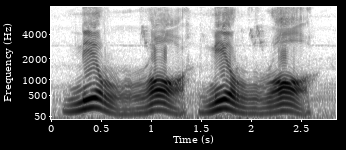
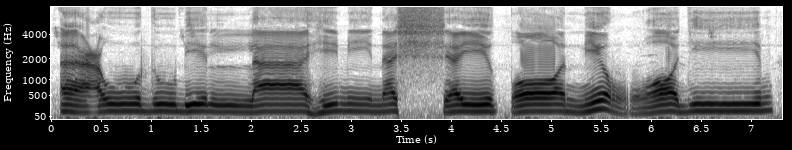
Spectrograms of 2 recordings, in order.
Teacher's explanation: ro tasdid, maka di hati-hati jangan terlalu jelas takrirnya ya. Karena untuk ro tasdid dia agak disamarkan.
